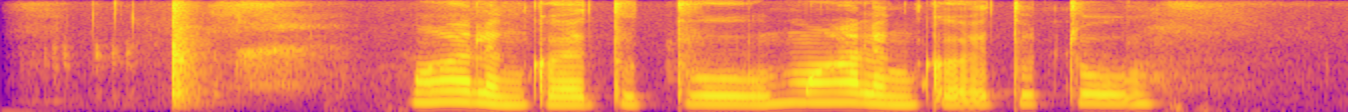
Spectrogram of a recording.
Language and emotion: Russian, sad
